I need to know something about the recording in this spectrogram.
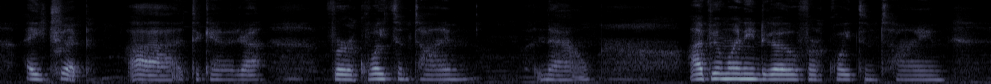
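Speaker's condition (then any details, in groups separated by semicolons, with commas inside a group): Cerebral palsy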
